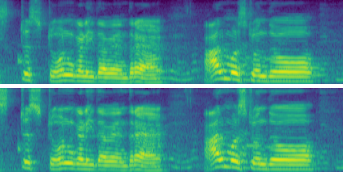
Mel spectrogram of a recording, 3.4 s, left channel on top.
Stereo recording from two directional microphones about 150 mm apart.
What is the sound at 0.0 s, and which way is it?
Speech, 30° left (ahead or behind).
